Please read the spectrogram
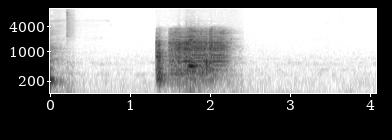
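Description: Skullcandy Air Raid Bluetooth speaker playing its short power-on chime, a musical tone of about a second that starts just over a second in.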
